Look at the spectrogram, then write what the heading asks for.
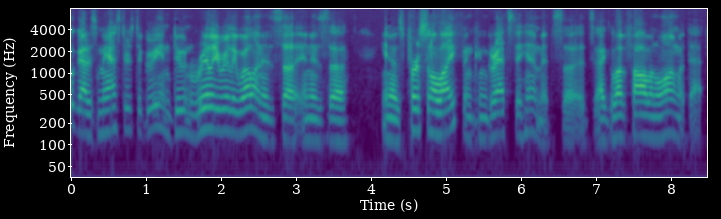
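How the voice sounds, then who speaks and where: A man's voice: mid-range voice, creaky, a bit bright, smooth, dry recording. A man hosting a radio interview, asking questions in a chummy, joking way. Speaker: radio host. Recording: dull lo-fi radio sound.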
